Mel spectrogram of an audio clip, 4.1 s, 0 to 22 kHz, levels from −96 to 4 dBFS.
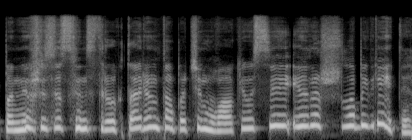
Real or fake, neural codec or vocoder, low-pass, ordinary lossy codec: fake; codec, 44.1 kHz, 2.6 kbps, SNAC; 14.4 kHz; AAC, 96 kbps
